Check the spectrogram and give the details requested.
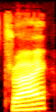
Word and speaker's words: trie: A try pronounced as try or prefix trees is a tree data structure used to efficiently store entry retrieve keys in a data set of strings.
